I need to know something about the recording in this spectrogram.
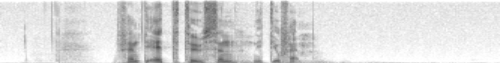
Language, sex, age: Swedish, male, 49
